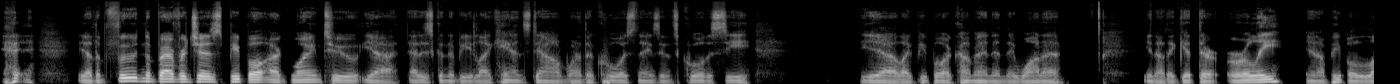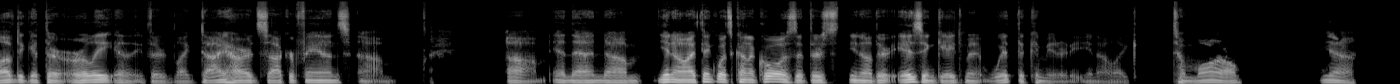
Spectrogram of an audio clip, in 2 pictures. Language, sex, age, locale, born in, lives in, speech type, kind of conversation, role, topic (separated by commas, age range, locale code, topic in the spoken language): English, male, 45-49, en-US, United States, United States, conversation, podcast, guest, What factors help create a memorable and meaningful local event?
